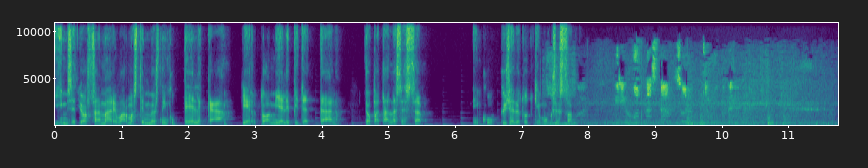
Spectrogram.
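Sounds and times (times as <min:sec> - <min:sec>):
speech: 0:00.0 - 0:05.7, 0:06.3 - 0:09.9
metro train rumbling along the track: 0:07.2 - 0:11.7
metro train wheels squealing: 0:09.7 - 0:11.7.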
